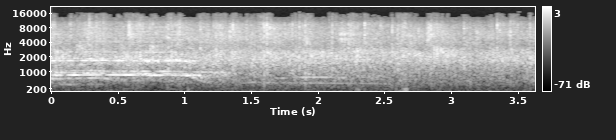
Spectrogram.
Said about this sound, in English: Will you give her a round of applause?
